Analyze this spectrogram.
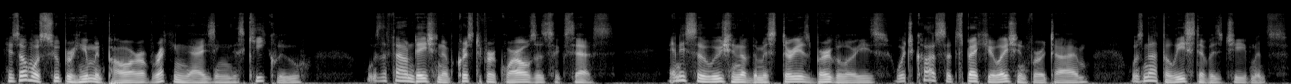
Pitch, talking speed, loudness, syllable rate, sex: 115 Hz, 170 wpm, -19 LUFS, 5.7 syllables/s, male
